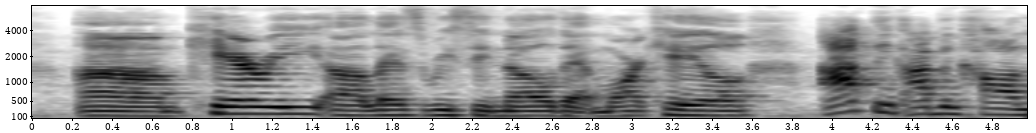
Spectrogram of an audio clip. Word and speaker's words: Markel: thought that I was saying the name correctly because I was saying Martell. And then she said, I've been saying Markel this whole time. And I was like, girl, well, maybe you actually been saying it right. And come to find out, she actually has, because in the opening credits, his name has Markel.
